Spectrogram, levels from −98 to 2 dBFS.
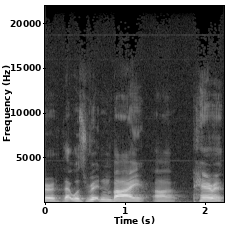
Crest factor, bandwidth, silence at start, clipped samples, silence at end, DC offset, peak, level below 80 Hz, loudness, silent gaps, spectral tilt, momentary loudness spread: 16 dB; 16.5 kHz; 0 s; under 0.1%; 0 s; under 0.1%; -4 dBFS; -56 dBFS; -21 LUFS; none; -6 dB/octave; 11 LU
